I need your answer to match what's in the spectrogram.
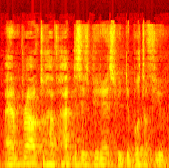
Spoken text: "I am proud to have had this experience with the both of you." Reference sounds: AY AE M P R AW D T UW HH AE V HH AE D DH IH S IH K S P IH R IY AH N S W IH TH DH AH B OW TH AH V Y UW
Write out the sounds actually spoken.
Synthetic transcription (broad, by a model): AY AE M P R AW D T UW HH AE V HH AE D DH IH S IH K S P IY R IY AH N S W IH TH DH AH B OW T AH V Y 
